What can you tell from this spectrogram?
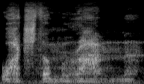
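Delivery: slow, low dark voice; Omen voice line. Acted. Sharing a favourite line with chat, slow dark. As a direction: savour it darkly. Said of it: "there's one that I love".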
